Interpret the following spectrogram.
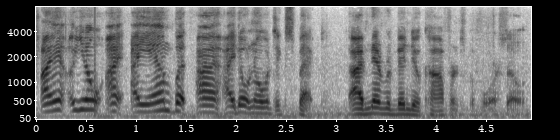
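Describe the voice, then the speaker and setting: A man's voice: high voice, very animated, quick pace, a little hiss or hum. A man hosting a live stream in a casual, chatty way, greeting viewers by name and answering their comments.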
